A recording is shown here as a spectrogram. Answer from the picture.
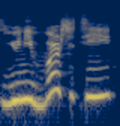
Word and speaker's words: university: learning phonetics, I discovered that it's because university is pronounced with the consonant Y at the beginning, although it is spelled U with a U.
